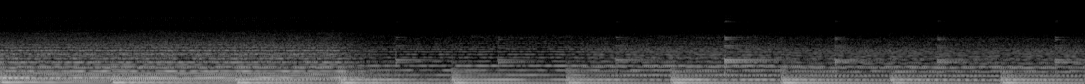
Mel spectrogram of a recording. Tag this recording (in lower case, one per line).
tender music
music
